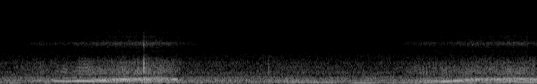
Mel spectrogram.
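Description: Low, rumbling, fluttering snore sounds over steady background noise, rising and falling with breathing.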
